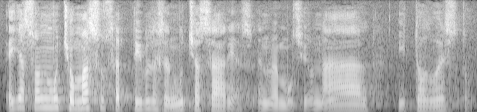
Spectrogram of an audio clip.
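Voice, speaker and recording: A pastor with a Mexican Spanish accent preaches a sermon, emphatic and packed with rhetorical questions for his listeners. His fairly high voice swings widely in pitch at a normal speed, and the recording echoes as if in a hall.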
